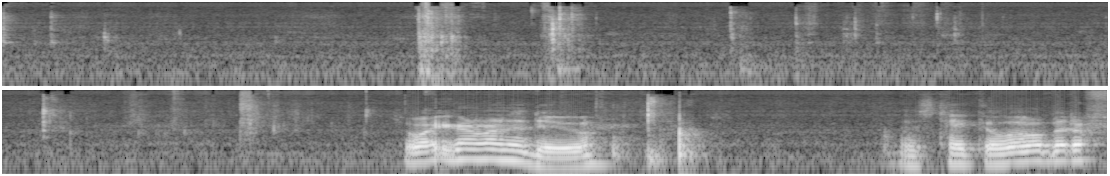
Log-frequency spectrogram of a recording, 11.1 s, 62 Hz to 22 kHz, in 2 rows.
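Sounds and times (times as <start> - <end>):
sharp knocks on workbench: 8.8 - 9.1.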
